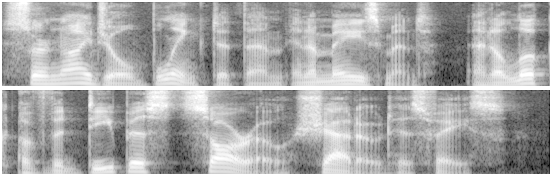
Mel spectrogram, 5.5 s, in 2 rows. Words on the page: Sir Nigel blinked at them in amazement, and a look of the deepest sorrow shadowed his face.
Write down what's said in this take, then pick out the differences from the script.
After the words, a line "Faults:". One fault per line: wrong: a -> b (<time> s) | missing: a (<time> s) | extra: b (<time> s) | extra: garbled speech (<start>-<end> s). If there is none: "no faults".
Sir Nigel blinked at them in amazement, and a look of the deepest sorrow shadowed his face.
Faults:
no faults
